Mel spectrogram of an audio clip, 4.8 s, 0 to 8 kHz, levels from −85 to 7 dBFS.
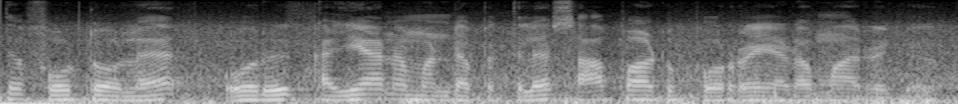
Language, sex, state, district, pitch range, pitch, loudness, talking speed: Tamil, male, Tamil Nadu, Chennai, 115-135 Hz, 125 Hz, -13 LUFS, 110 wpm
